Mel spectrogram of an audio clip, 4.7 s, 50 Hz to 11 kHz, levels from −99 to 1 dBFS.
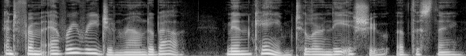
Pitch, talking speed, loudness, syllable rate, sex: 165 Hz, 195 wpm, -18 LUFS, 4.9 syllables/s, female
